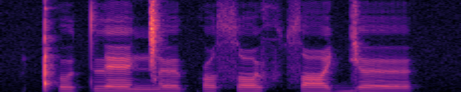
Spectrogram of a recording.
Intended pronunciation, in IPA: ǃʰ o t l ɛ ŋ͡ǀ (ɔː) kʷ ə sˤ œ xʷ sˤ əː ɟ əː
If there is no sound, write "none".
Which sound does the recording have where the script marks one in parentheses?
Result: əː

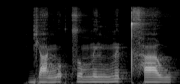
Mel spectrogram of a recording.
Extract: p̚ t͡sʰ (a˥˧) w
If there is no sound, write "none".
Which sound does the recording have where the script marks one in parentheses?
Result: a˧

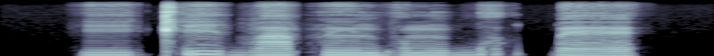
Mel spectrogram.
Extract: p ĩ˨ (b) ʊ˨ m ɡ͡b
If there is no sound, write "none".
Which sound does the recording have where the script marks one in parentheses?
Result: b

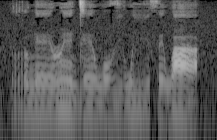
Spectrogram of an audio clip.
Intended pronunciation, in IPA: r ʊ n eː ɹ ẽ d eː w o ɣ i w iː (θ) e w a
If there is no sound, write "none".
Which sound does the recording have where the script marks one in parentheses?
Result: θ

